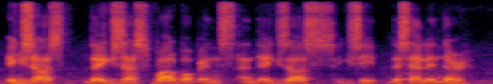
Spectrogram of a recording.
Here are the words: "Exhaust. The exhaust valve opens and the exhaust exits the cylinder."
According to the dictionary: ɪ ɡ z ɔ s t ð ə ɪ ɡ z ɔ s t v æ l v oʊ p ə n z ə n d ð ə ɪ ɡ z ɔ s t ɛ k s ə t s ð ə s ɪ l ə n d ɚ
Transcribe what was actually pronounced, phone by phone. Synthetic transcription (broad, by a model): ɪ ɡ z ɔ s t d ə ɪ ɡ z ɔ s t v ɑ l b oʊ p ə n s ə n d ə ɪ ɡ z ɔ s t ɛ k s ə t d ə s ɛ l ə n d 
